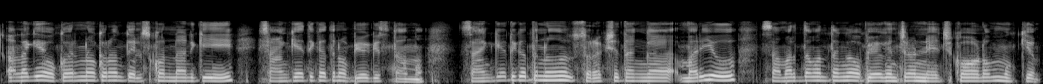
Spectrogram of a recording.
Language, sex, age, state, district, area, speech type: Telugu, male, 18-30, Andhra Pradesh, Eluru, urban, spontaneous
